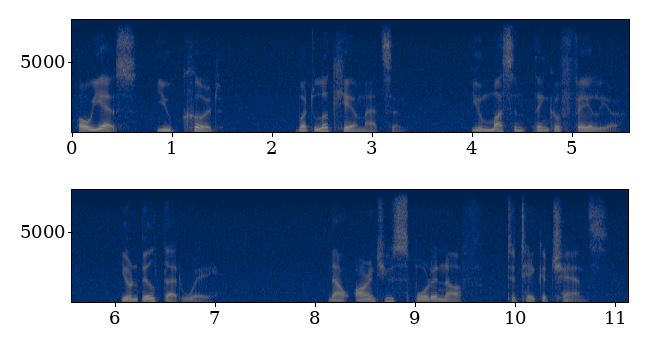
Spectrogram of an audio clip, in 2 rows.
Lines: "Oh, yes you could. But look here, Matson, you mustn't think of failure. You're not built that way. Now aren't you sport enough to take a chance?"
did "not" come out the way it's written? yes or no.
no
